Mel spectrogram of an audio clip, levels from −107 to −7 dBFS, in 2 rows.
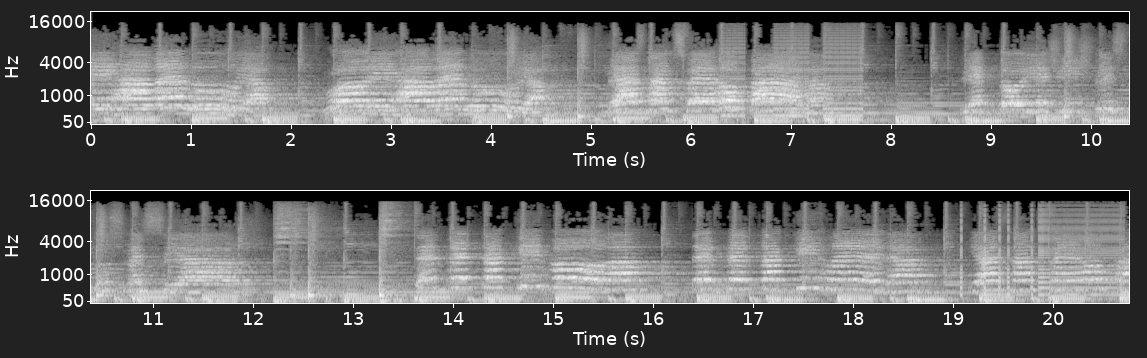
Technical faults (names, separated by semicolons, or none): compressed frames skipped; GSM phone buzz; GSM signalling bursts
